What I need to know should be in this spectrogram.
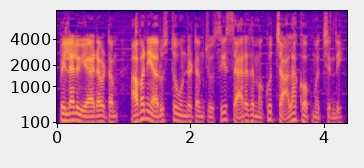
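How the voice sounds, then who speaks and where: A man narrating a moral storybook in a steady, expressive way. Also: lowish voice, moderate pace, soft background music.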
